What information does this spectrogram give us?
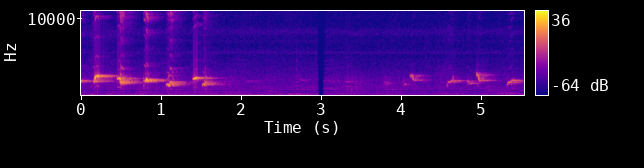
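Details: Home-kept sooty-headed bulbul giving loud, rich slurred whistles in a quick burst of five notes, a pause, then a softer second run of bending whistled phrases.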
